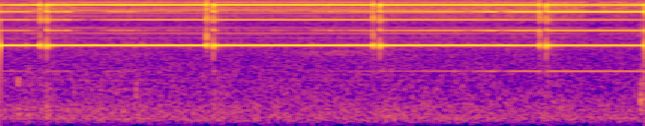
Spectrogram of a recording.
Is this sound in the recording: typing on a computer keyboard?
no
